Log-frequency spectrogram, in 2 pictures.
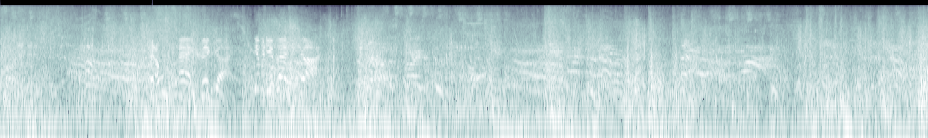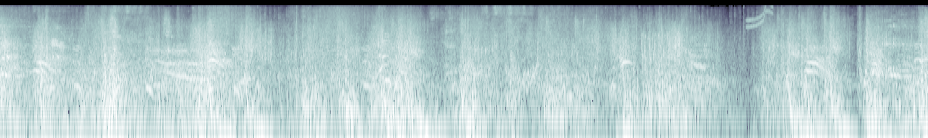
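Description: Punches and kicks land with sharp thuds over and over.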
